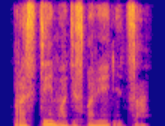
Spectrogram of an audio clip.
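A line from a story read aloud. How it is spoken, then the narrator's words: Soft-spoken witch. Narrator (Russian): мягко ответила ведьма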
